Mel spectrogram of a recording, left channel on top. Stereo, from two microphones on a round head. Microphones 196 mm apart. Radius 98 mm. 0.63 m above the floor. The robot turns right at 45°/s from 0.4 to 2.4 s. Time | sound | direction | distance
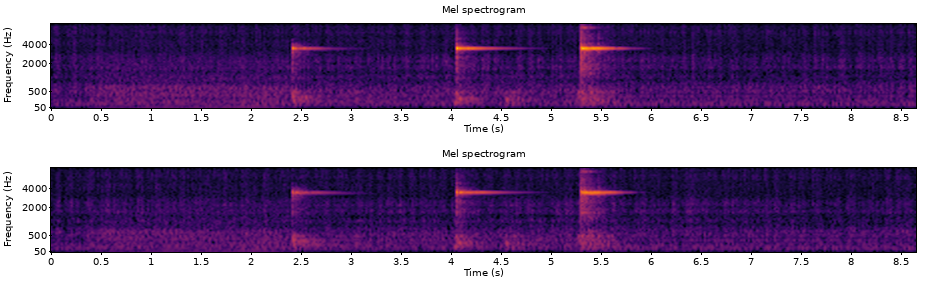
2.4 | a bell | 20° left (ahead or behind) | 1.2 m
